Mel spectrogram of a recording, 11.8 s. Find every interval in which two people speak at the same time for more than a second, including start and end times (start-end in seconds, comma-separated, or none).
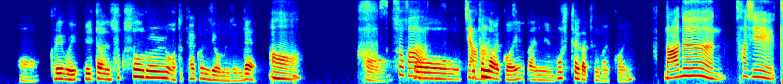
5.7-7.4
